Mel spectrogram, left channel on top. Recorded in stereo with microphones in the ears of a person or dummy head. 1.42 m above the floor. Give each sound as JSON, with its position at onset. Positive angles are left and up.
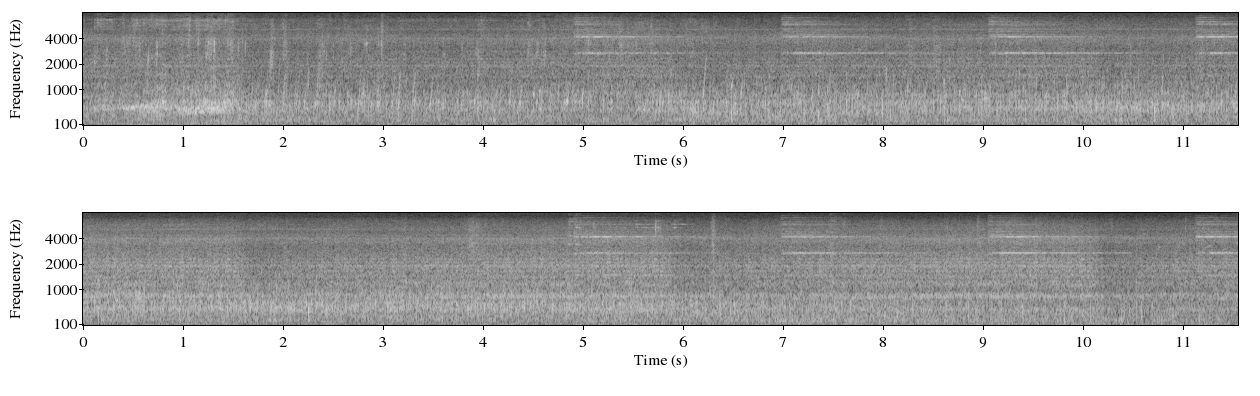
{"t": 4.9, "sound": "a bell", "side_deg": -10, "distance_m": 7.0}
